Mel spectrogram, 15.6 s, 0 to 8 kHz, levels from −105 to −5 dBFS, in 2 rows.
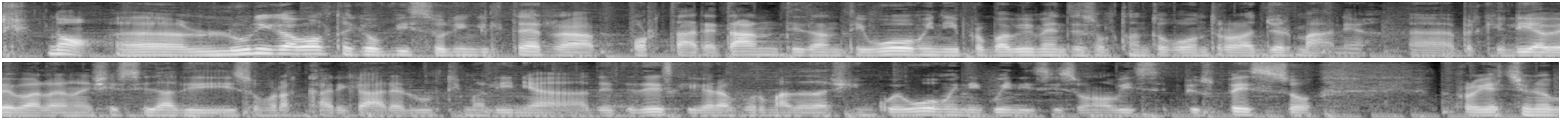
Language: Italian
